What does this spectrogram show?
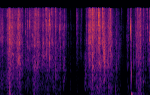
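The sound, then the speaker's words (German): Crinkling plastic wrapper of a Chinese fortune cookie being torn open, a dense crackly rustle in two bursts separated by a brief pause, fairly loud with no voices. “ja, das sind chinesische Glückskekse. Die sind ordentlich eingepackt, weißt du.”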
